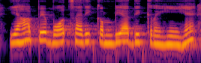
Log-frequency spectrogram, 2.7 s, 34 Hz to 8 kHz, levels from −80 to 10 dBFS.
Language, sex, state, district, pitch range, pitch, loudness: Hindi, female, Karnataka, Bangalore, 200-225 Hz, 210 Hz, -15 LUFS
